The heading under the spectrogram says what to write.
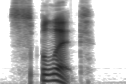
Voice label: "split", voice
